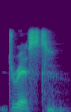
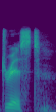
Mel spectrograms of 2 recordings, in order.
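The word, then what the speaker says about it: Drizzt: it and he said drist like the two Z's make like the sound likeing Pizza he said drist with a t on the end so there it is drist drist D eron I like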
